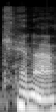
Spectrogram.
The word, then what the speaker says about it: Kena: i go for but i heard an interview with the developer uh and cheaper now with one of the developers and she pronounced it kenner so that's stuck in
